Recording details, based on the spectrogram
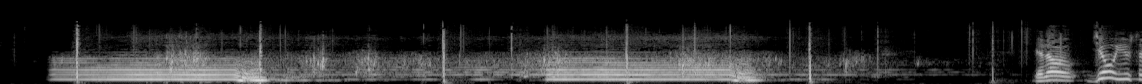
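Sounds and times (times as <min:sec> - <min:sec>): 
faint clicks: 0:00.0 - 0:11.0
foghorn blasts across the bay: 0:00.5 - 0:08.6
speech: 0:10.4 - 0:11.4.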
